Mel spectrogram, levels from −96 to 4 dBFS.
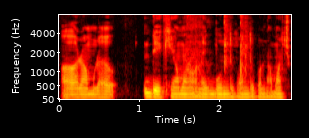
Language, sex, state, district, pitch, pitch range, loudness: Bengali, male, West Bengal, North 24 Parganas, 110 Hz, 105-115 Hz, -31 LUFS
